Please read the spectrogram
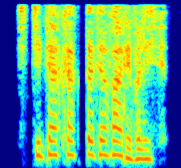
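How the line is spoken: Giggling. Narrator (Russian): хихикнула рогатая

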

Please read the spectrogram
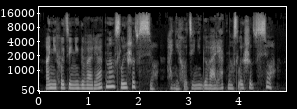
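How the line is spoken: Whisper. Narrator (Russian): прошептала она

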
